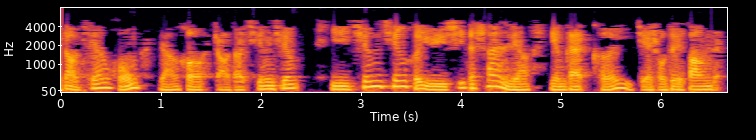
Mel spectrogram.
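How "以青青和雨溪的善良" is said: ordinary delivery, nothing marked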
